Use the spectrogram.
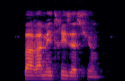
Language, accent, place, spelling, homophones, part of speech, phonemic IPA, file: French, France, Lyon, paramétrisation, paramétrisations, noun, /pa.ʁa.me.tʁi.za.sjɔ̃/, LL-Q150 (fra)-paramétrisation.wav
- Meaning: parametrisation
